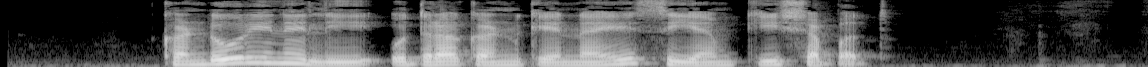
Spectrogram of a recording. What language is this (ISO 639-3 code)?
hin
